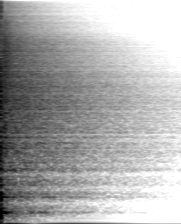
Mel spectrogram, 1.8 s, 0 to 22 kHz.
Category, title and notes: Music > Solo percussion
Snare Processed - Oneshot 54 - 14 by 6.5 inch Brass Ludwig
hits, drums, realdrum, ludwig, reverb, processed, drum, rimshots, oneshot, beat, rimshot, crack, hit, perc, snares, fx, realdrums, rim, snareroll, percussion, brass, kit, snare, acoustic, roll, drumkit, flam, sfx, snaredrum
